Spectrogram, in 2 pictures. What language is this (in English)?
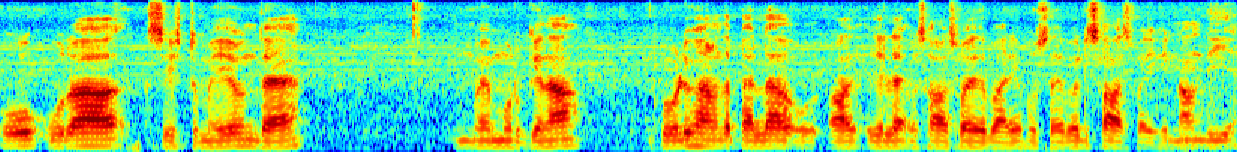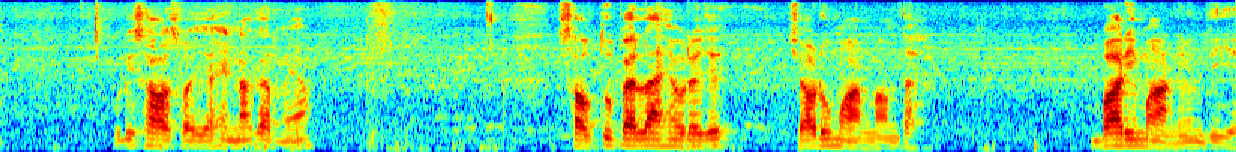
Dogri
